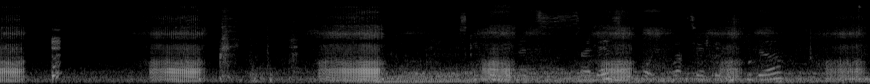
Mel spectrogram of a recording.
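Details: New pug puppy asleep on the way home: snorting, snuffly breathing sounds with people talking in the background; snoring.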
